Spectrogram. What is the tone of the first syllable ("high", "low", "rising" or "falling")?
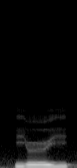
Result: low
